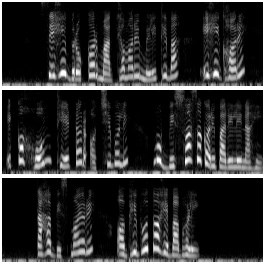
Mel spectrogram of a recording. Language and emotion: Odia, surprised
